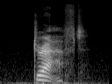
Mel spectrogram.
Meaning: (noun) 1. Alternative form of draft in some of its senses 2. A checker: a game piece used in the game of draughts 3. Ale: a type of beer brewed using top-fermenting yeast 4. A mild vesicatory
- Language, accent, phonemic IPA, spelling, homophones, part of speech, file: English, US, /dɹæft/, draught, draft, noun / adjective / verb, En-us-draught.ogg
